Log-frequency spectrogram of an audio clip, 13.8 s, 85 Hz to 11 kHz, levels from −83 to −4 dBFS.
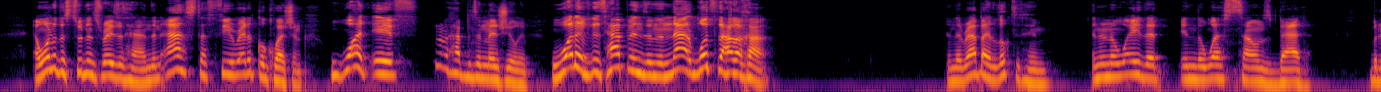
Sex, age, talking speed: male, 20-39, 210 wpm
